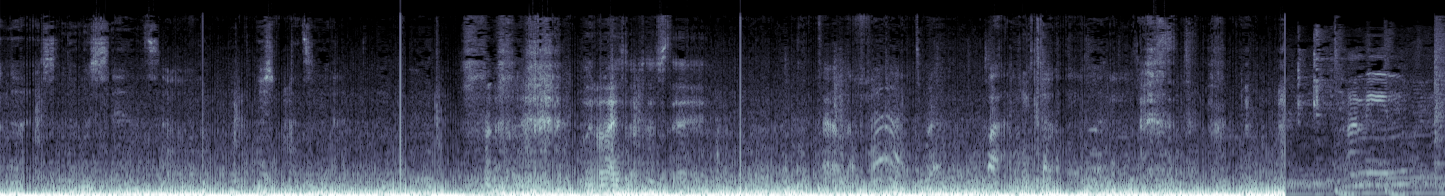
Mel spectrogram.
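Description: Heavy low rumble of a moving van heard from inside its cabin, with voices talking over it; the rumble cuts off suddenly near the end.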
